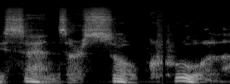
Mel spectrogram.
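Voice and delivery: whispered mutter under the breath. Her character looks up at the thing and steps back: whispered mutter. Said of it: "hear her whisper, mutter under her breath".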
